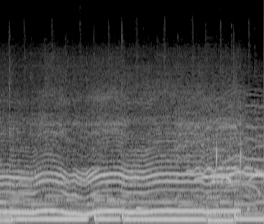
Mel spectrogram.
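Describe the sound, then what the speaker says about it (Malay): A chainsaw cutting trees in a forest during survey site clearing, its engine droning loud and close with steady pitch that dips and recovers as the chain bites into wood. "penggunaan mesin gergaji berantai digunakan untuk pemotongan pokok"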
